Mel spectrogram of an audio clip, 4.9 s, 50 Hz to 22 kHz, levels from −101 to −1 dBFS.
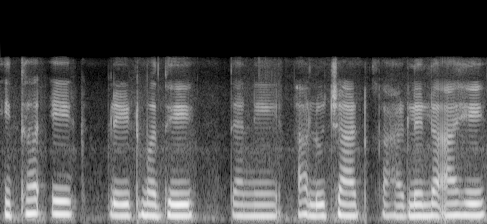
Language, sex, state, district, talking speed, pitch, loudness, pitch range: Marathi, female, Maharashtra, Gondia, 110 wpm, 200 Hz, -15 LUFS, 195-215 Hz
